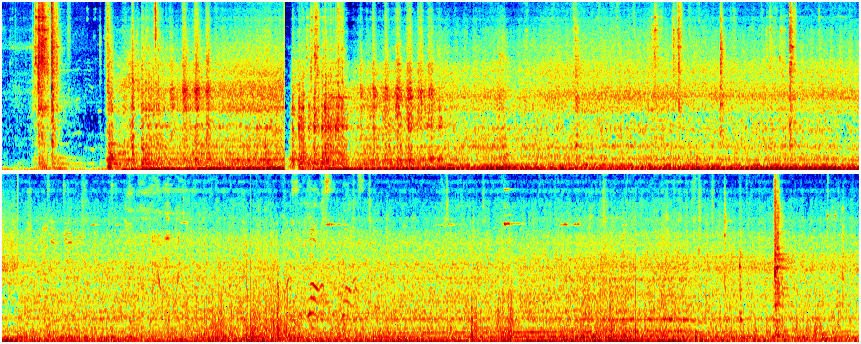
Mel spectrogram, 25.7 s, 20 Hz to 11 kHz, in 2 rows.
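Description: A military tank at a Liberation 80th anniversary commemoration in Morières-lès-Avignon starts up with a sharp burst, then its engine runs loud and steady with a deep continuous rumble, while people talk nearby.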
